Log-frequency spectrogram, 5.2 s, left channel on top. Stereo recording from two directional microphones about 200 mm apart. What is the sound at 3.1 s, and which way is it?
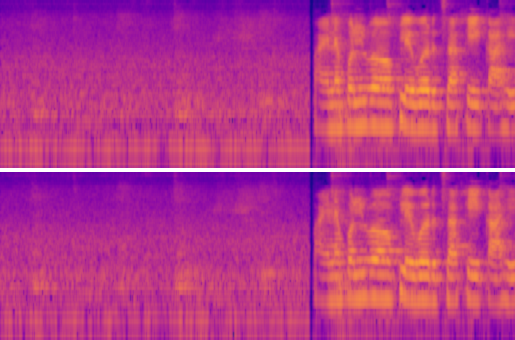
Speech, 5° left (ahead or behind).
